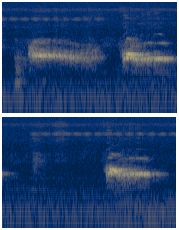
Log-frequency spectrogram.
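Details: Zebra dove cooing, from a recording of large and small birds meant to toughen a zebra dove's nerve; three long, smooth, gently descending coos, the first sustained over a second, separated by quiet gaps.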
